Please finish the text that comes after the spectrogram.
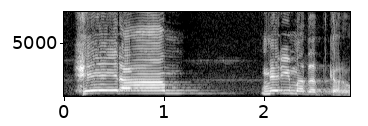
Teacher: ये प्लुत स्वर वास्तव में ह्रस्व और दीर्घ दोनों से ज्यादा समय लेता है, अर्थात 3 गुना समय लेता है, ज्यादा समय लेता है, उसको प्लुत स्वर कहते हैं।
